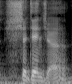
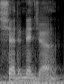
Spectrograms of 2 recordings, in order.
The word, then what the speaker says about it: Shedinja: Fair, Second of all, it's Shedinja, not Shed Ninja.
